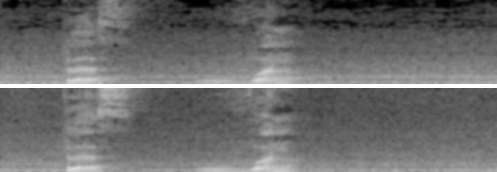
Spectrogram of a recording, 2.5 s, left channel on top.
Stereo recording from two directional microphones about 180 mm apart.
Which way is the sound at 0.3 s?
70° right (ahead or behind).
